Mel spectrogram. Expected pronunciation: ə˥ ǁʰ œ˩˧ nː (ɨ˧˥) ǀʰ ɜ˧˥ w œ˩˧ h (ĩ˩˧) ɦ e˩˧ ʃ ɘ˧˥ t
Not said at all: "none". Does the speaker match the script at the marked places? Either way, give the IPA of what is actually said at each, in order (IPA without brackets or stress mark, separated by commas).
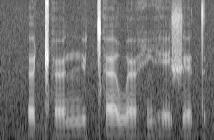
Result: ʉ˧˥, ĩ˩˧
